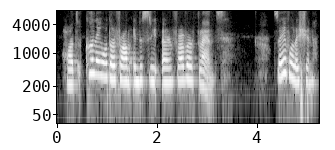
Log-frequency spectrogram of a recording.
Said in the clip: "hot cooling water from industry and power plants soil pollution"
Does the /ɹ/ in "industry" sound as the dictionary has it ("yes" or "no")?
yes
